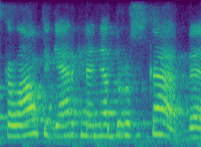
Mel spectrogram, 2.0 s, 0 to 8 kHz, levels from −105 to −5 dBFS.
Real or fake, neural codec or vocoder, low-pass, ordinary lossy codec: real; none; 7.2 kHz; Opus, 32 kbps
